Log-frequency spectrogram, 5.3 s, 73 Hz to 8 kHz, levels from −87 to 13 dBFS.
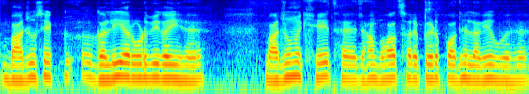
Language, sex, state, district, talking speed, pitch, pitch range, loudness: Hindi, male, Chhattisgarh, Raipur, 240 wpm, 160 Hz, 150-170 Hz, -15 LUFS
